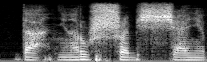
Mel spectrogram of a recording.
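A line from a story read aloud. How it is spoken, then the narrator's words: Hiss. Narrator (Russian): прошипел Гарри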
